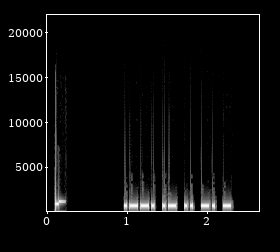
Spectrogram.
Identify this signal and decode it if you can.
Morse code, heard as a keyed tone, about 36 wpm, 700 Hz. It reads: PAINT
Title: Sentences from Top 1000 Words - Review Part 6 - New Word Drill - 35wpm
